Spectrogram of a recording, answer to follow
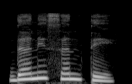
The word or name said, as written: ದನಿಸಂತೆ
